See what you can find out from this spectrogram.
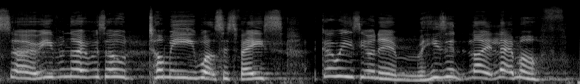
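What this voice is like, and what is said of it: Shropshire accent. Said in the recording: “That's a brilliant Tommy Shropshire accent”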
